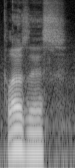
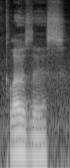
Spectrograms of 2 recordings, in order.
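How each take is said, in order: Both takes have the same delivery.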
